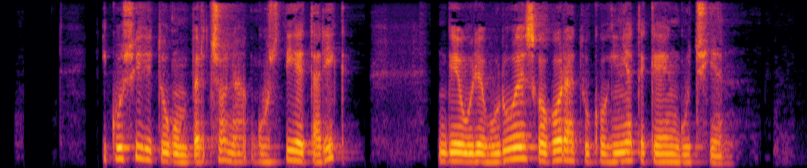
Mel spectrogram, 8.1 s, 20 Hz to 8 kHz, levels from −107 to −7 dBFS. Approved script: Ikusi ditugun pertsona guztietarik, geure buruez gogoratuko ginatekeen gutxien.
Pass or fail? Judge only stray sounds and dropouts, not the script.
pass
